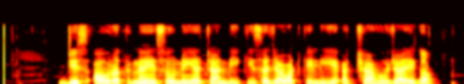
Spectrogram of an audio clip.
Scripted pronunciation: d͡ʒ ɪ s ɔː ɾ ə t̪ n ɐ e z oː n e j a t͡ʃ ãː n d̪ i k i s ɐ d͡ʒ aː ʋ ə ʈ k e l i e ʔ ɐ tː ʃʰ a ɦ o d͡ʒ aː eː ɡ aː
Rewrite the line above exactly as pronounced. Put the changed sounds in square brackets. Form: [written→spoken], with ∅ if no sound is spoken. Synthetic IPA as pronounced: d͡ʒ ɪ s ɔː ɾ ə t̪ n ɐ e [z→s] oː n e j a t͡ʃ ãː n d̪ i k i s ɐ d͡ʒ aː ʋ ə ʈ k e l i e ʔ ɐ tː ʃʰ a ɦ o d͡ʒ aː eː ɡ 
